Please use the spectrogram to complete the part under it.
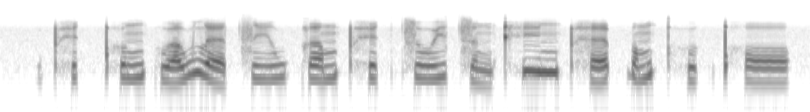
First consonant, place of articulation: labial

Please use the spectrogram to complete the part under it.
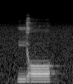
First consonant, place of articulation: palatal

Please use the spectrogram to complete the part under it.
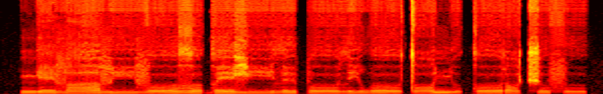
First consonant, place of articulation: palatal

